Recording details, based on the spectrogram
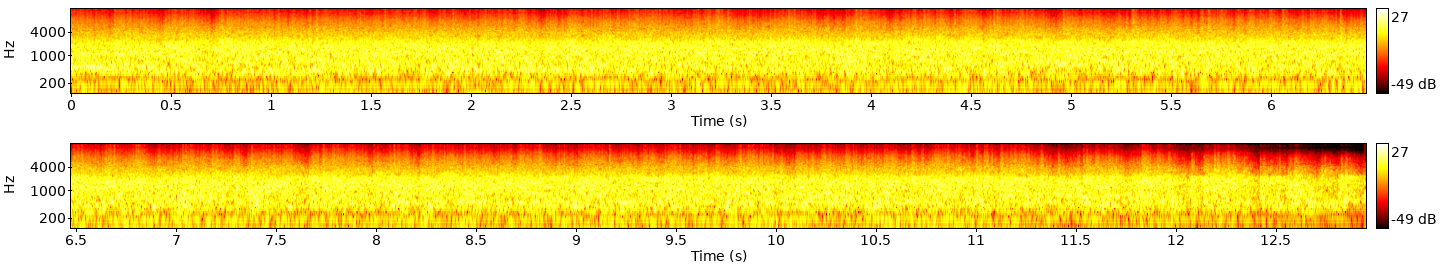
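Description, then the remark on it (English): A crowd claps steadily and densely for the whole stretch, a loud, even wash of many hands with no voices breaking through, holding at full strength before easing slightly at the very end; an audience applauding the people who gave presentations. “I think these people deserve a round of applause for putting in some effort to put this into a great presentation.”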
